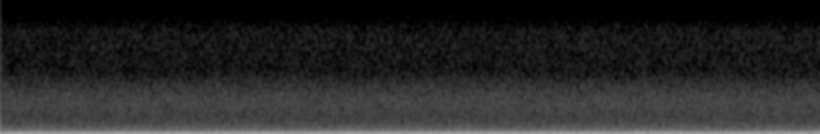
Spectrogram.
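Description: Wind rushes past with a steady low rumble.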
